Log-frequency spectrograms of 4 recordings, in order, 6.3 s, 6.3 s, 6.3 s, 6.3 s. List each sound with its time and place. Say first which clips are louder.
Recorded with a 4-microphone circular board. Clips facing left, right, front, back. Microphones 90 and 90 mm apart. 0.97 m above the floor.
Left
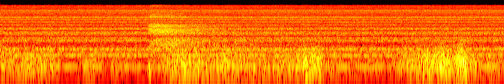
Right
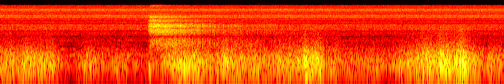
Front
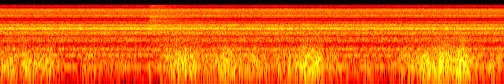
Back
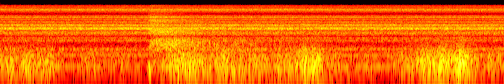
0.0 s a drone: left 5 dB, front 1 dB; 80° left
1.8 s an explosion: left 2 dB, back 7 dB; 160° left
